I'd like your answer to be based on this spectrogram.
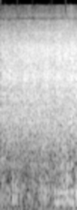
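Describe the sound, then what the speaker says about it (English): Garlic sizzling in a hot pan, a steady soft hiss and crackle that holds evenly, close and fairly quiet, with no voices. "we got a little sizzly going here"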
